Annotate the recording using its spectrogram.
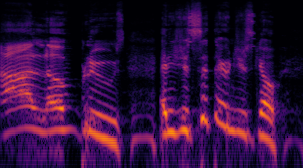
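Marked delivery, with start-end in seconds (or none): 0.0-1.3 jokey, teasing rich-guy voice. Imitating a billionaire owner on a bar stage, mocking a billionaire blues fan.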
